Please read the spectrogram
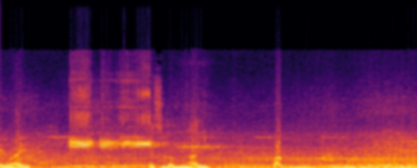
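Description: Street traffic with a vehicle horn honking once for about a second, a little under a second in; people are talking over the traffic.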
